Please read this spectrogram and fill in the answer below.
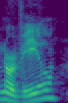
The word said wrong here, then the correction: Norvell: Mike how do you say that? – Mike Mike Norvell.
